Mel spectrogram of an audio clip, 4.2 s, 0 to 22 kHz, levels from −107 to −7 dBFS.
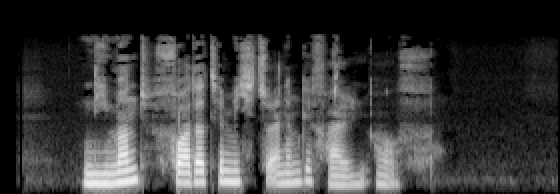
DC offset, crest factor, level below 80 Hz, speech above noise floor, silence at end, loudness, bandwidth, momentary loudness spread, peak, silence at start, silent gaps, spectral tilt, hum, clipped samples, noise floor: under 0.1%; 22 dB; -68 dBFS; 52 dB; 1.2 s; -21 LUFS; 11 kHz; 15 LU; 0 dBFS; 0.65 s; none; -6.5 dB/octave; none; under 0.1%; -73 dBFS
